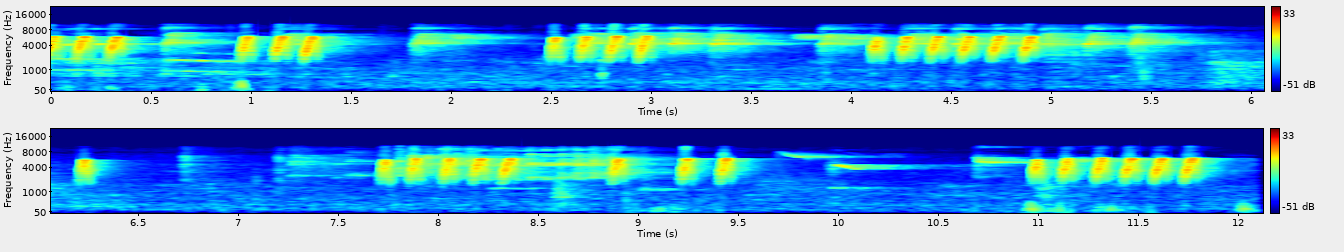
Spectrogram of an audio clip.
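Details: ['Bar-winged prinia singing vigorously, short clusters of sharp high notes mixed with scattered chips, thin whistles and a few longer buzzy phrases, tempo uneven throughout.']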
